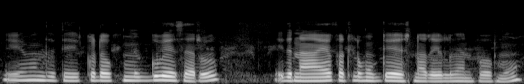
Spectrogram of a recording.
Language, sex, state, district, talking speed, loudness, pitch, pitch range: Telugu, female, Andhra Pradesh, Sri Satya Sai, 115 wpm, -15 LUFS, 170 Hz, 160-185 Hz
